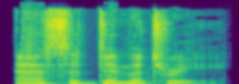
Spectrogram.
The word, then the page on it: acidimetry: British English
